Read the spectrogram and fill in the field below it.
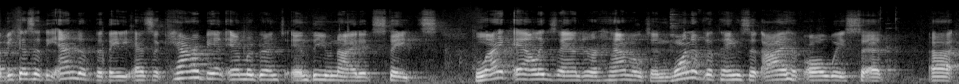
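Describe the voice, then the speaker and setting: A woman's voice: medium pitch, a little mellow. A woman from Guyana giving rousing, repetitive rallying opening remarks as a conference founder. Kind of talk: conference speech. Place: conference hall. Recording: echoey conference hall.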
